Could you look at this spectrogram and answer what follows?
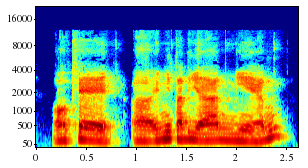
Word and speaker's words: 年: Oke, ini tadi ya Nien, bacanya Nien bukan Nian. Dia IAN jadinya IEN. IEN.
